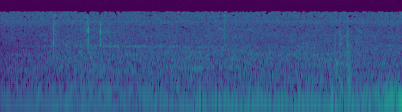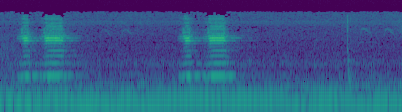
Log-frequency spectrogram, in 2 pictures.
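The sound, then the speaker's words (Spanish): A vehicle horn honks twice in short double bursts, fairly loud, over a steady low engine rumble that starts partway through. “John hace un puzzle sobre una mesa y escucha un pitido”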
